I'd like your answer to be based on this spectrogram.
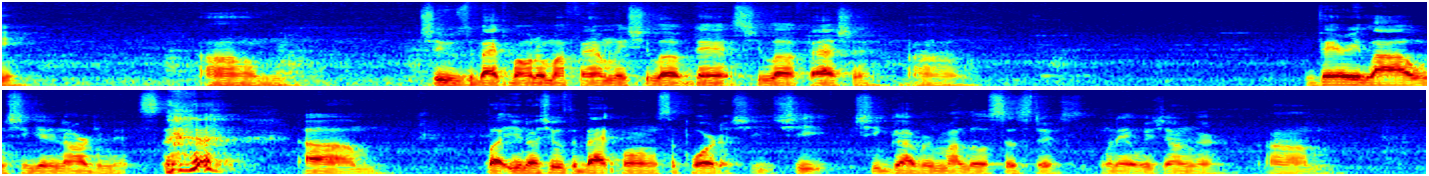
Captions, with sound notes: She was the backbone of my family, she loved dance, she loved fashion. Very loud when she get in arguments, (laughs) but she was the backbone, support. She governed my little sisters when they was younger,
